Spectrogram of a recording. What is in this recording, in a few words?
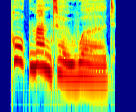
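"portmanteau word", British English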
